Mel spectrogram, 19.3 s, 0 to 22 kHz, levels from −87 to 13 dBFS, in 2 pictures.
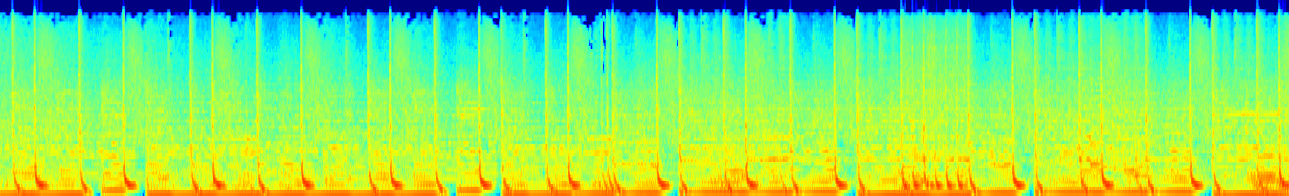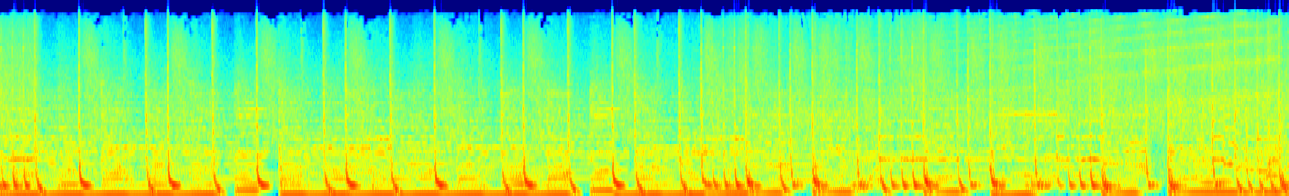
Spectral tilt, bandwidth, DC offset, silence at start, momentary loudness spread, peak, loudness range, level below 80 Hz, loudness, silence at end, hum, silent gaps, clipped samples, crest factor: -4.5 dB/octave; 18.5 kHz; under 0.1%; 0 s; 4 LU; 0 dBFS; 1 LU; -16 dBFS; -12 LUFS; 0 s; none; none; under 0.1%; 12 dB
